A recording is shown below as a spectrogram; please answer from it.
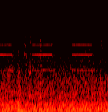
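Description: Near silence: room tone, with a faint high electronic beep sounding about three times.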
